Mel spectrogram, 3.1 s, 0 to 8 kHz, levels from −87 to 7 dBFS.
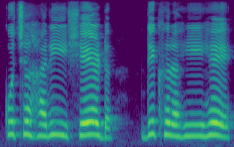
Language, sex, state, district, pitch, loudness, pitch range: Hindi, female, Madhya Pradesh, Bhopal, 245 Hz, -16 LUFS, 230-255 Hz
